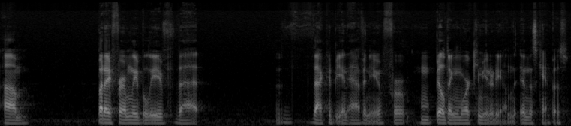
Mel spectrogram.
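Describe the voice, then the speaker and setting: A man's voice: on the low side, monotone, normal speed, vocal fry, long pauses, a little mellow. A young man, a college senior, giving earnest interview answers with frequent restarts and fillers. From United States. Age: young adult.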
